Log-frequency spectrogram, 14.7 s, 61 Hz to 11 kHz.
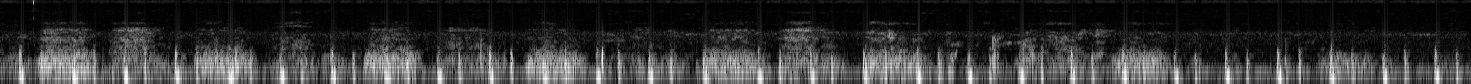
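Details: Rapid, regular heartbeats near 115 a minute with heavy breathing, recorded after 50 squats; a normal fast heart rate after exercise.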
